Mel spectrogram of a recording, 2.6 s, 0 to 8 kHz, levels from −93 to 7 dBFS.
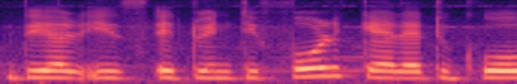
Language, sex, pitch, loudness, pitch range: English, female, 245 Hz, -14 LUFS, 235-250 Hz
